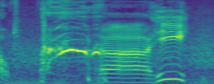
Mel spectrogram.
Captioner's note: laughing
